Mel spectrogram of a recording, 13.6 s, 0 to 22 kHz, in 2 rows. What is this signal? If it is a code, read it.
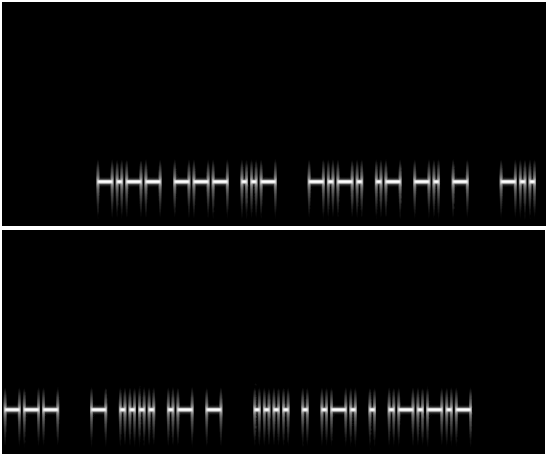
Morse code, heard as a keyed tone, about 20 wpm, 700 Hz. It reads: YOU CANT DO THAT HERE.
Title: Sentences with 5-Word Phrases - 20wpm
